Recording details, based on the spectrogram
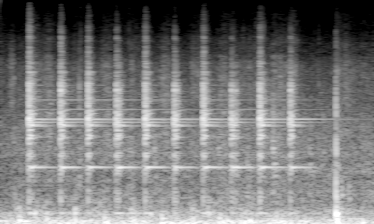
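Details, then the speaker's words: Chevy Cruze, microphone close to the rear wheel while the car body is rocked: sharp ringing clicks about three a second from the rear suspension bar (axle beam twisting); common creaking/click noise, described as a cheap fix. "So that's the sound I'm gonna fix, and it should be real cheap fix. It's not gonna be as expensive. So what's really making the sound is the bar."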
